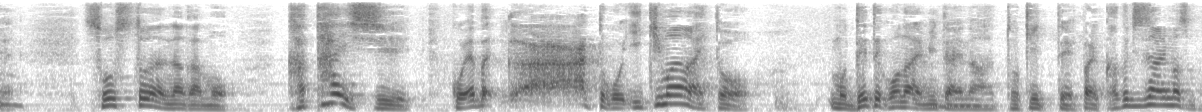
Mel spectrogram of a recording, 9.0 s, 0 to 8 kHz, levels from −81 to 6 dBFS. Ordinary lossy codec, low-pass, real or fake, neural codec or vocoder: AAC, 48 kbps; 7.2 kHz; real; none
